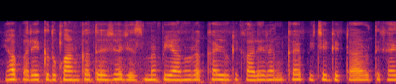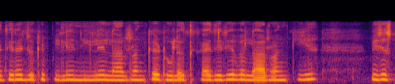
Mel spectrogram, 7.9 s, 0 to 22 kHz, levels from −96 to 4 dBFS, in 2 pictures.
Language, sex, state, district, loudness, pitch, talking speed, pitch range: Hindi, male, Bihar, Gaya, -20 LUFS, 215 Hz, 295 wpm, 210-225 Hz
